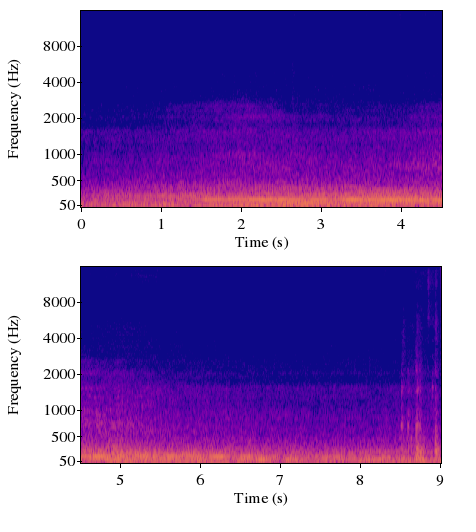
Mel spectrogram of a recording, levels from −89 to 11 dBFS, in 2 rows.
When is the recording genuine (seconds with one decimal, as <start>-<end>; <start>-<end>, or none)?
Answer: 6.1-7.0; 7.9-9.0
